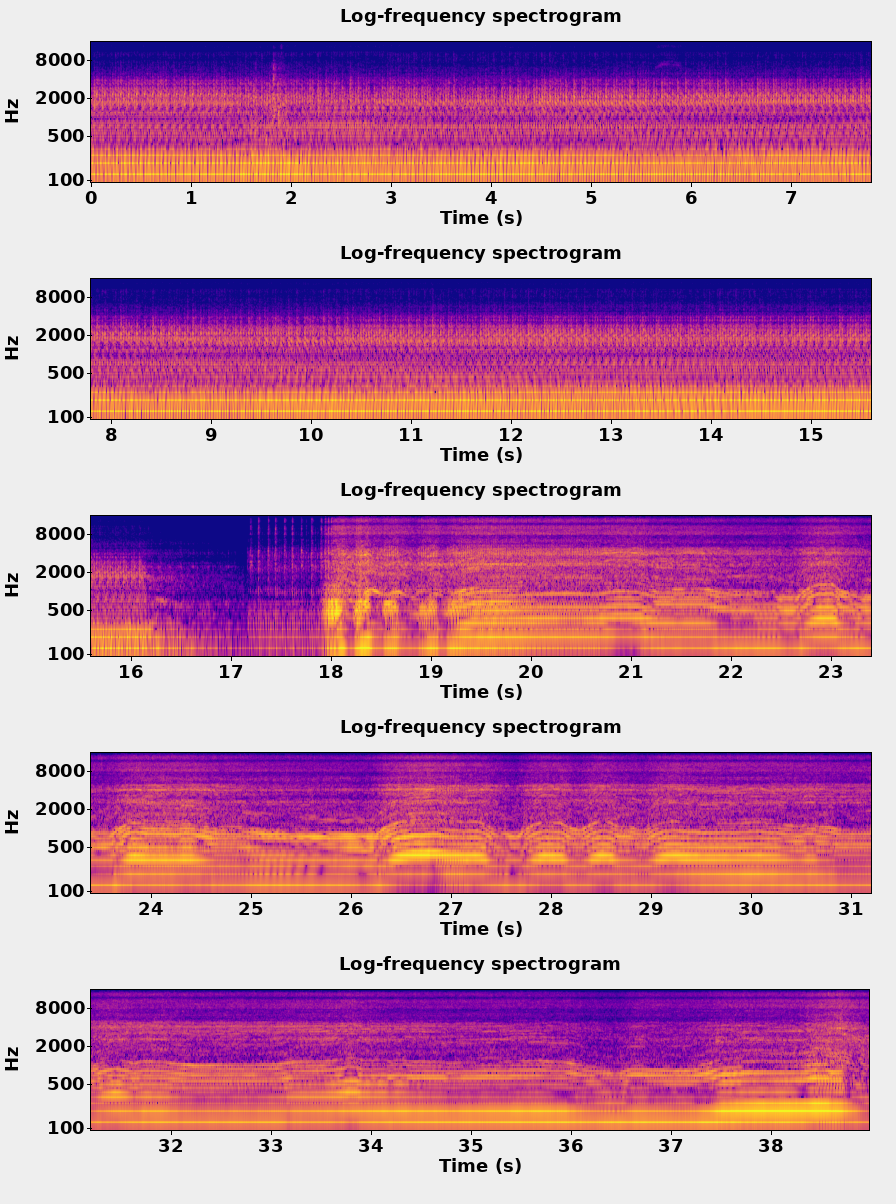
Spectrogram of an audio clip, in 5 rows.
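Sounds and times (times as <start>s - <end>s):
engine running steadily: 0.0s - 17.2s
chainsaw cutting a log: 0.0s - 38.9s.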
